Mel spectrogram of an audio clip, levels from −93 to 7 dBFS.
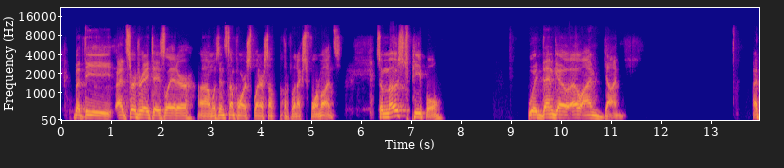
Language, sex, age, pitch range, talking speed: English, male, 40-59, 90-130 Hz, 135 wpm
